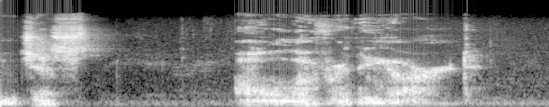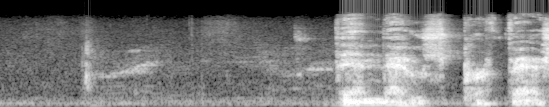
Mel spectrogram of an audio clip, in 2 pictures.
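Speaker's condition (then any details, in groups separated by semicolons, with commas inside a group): Throat cancer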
